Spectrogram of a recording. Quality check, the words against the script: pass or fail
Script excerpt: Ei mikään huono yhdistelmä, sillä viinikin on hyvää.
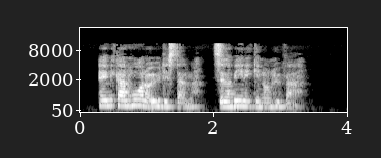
pass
